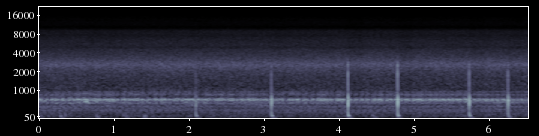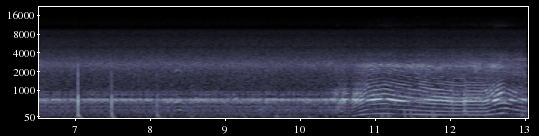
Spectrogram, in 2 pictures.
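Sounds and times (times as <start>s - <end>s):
droning hum: 0.0s - 13.0s.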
